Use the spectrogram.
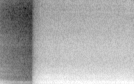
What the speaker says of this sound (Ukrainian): Єдиний в Україні штучний водоспад.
